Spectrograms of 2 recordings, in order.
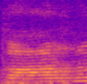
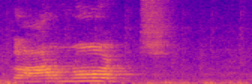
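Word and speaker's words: Carnot: ठीक है, तो लिखो फर्स्ट नंबर परिभाषा, टॉपिक तो लिखो पहले, टॉपिक लिखो कार्नो engine. कार्नो engine, कार्नो अंग्रेजी में कार्नोट, टी साइलेंट रहता है।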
